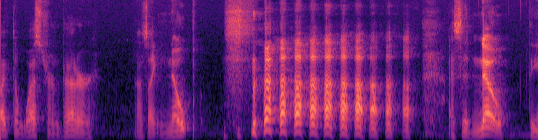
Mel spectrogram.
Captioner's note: laughs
